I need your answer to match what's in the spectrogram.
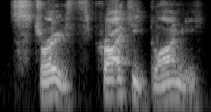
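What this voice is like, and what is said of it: Exaggerated Australian accent. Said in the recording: “in Australia... you have to really overemphasize your accent”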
